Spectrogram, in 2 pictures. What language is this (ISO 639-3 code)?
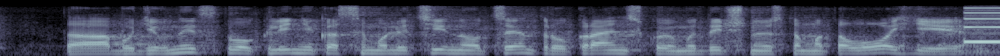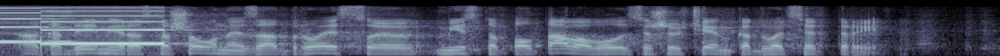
ukr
